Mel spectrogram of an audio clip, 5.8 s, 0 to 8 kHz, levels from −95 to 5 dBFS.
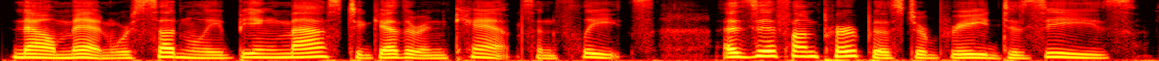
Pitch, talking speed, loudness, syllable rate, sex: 175 Hz, 185 wpm, -20 LUFS, 5.2 syllables/s, female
